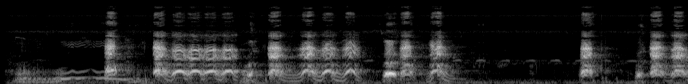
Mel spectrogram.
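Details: Cute puppy that barks a lot, giving high, yappy barks in quick runs of three to five, with a brief thin whine before the first bark and a short pause midway.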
